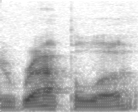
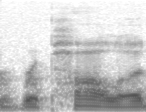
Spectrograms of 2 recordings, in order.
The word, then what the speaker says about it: Rapala: in front was throwing a rapula or rapala depends on where you're from and how you pronounce that but he was throwing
